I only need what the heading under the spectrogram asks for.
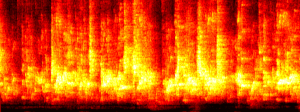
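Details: Group of budgerigars in an aviary singing nonstop, scratchy warbled chatter mixed with chirps and grating squawks, steady and loud throughout, with a faint low knock near the middle.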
